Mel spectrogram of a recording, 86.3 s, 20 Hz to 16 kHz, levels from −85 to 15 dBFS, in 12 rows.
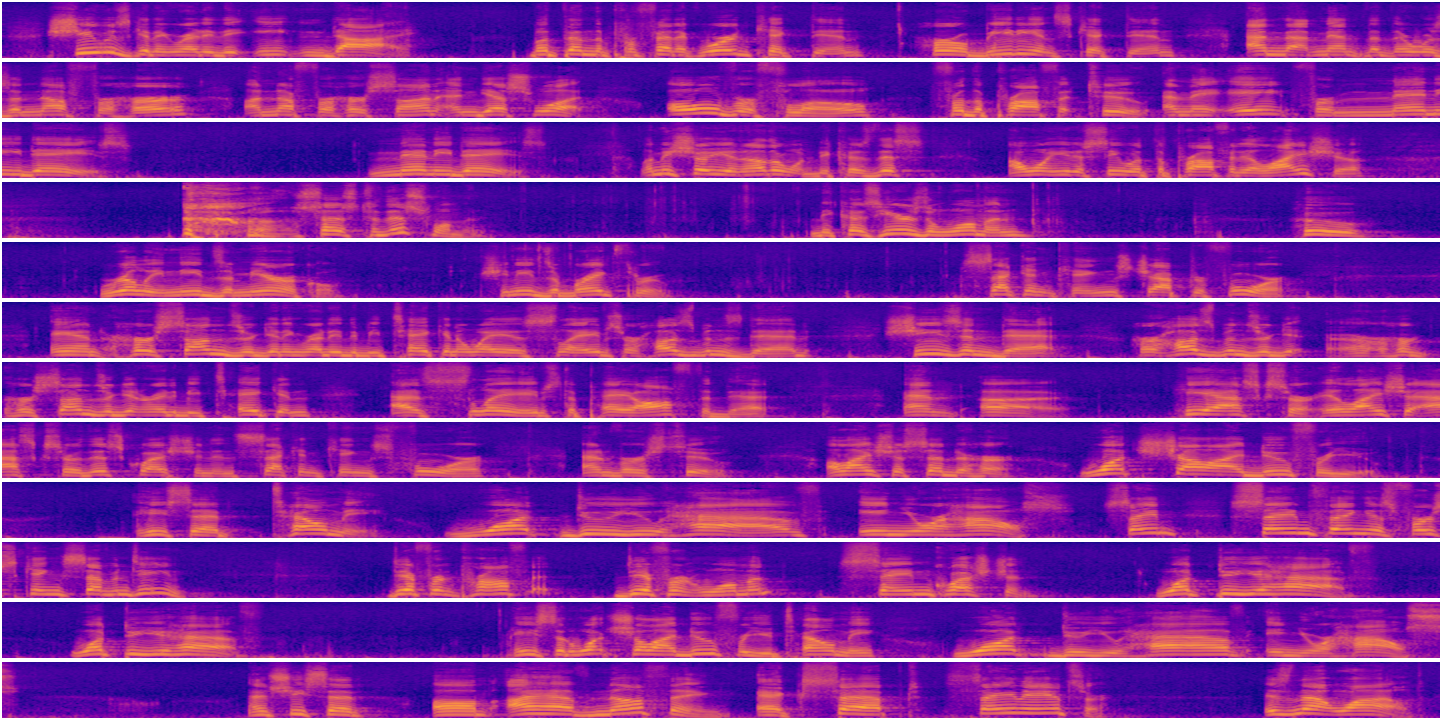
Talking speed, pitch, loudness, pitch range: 150 wpm, 190 Hz, -19 LUFS, 160-215 Hz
